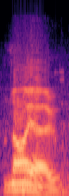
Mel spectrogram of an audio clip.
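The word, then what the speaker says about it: Ngaio: Nio is what apparently how you pronounce that name. Nio Marsh. Ignore the G completely.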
